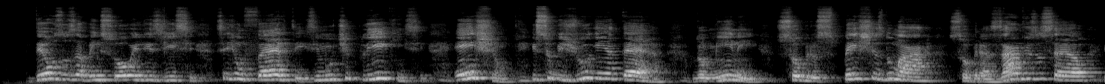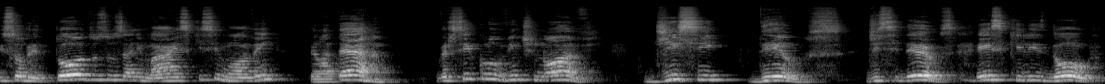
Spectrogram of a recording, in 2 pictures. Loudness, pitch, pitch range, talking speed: -23 LUFS, 210 Hz, 170-235 Hz, 125 wpm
